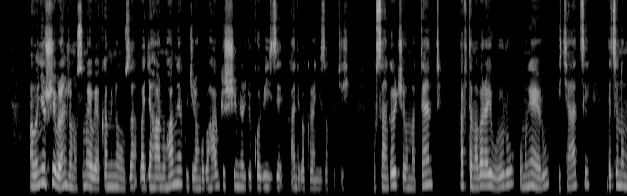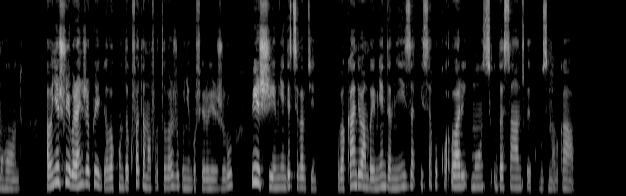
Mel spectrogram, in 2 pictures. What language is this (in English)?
Kinyarwanda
